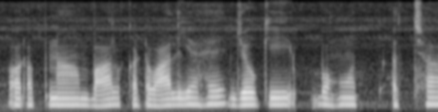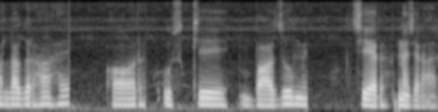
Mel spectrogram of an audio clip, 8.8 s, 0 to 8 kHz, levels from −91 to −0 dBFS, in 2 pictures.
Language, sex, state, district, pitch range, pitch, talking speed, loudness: Chhattisgarhi, male, Chhattisgarh, Korba, 120-135 Hz, 130 Hz, 145 wpm, -19 LUFS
